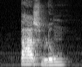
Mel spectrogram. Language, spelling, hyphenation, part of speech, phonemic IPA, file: Dutch, paasbloem, paas‧bloem, noun, /ˈpaːs.blum/, Nl-paasbloem.ogg
- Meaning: a daffodil, a bulbaceous flowering plant of the genus Narcissus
